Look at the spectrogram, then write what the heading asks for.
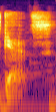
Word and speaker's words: Gets: They'll get like G-E-T, like people have to spell it. I was like, yes, Gets, Gets.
